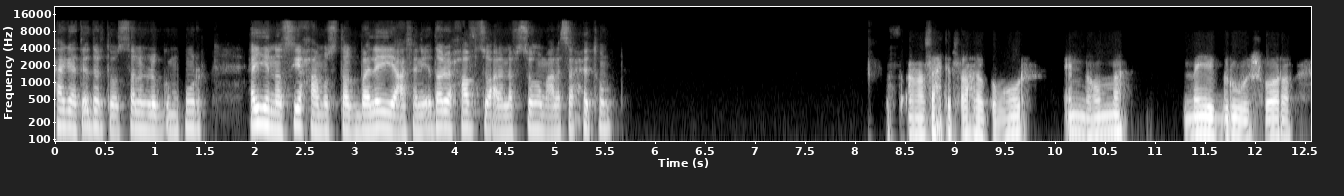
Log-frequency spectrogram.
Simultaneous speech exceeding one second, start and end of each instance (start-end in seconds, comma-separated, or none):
none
